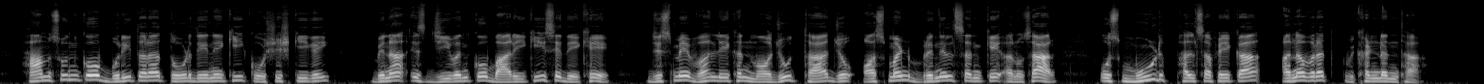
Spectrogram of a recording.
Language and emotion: Hindi, neutral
